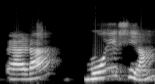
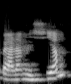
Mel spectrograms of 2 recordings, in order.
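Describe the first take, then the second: First: The middle syllable is pronounced 'moy'. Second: The middle syllable is pronounced 'meh'. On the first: The speaker calls it wrong. "উচ্চারণটা যদি বানান অনুযায়ী করিস তাহলে মোয়েসিয়াম হয়" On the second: The speaker calls it right. "কিন্তু actually হলো প্যারামেসিয়াম"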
